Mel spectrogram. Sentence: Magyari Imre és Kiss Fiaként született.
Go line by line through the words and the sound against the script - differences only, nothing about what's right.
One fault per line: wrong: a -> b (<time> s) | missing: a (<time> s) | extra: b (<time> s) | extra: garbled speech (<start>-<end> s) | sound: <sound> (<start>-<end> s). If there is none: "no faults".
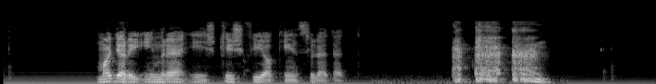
sound: throat clearing (4.5-5.5 s)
